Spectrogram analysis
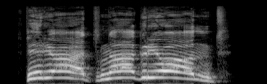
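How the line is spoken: Shouting. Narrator (Russian): Лео крикнул Гловарду

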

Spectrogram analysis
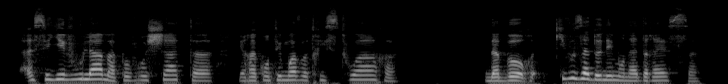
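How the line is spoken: Weak, despairing reply. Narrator (French): Morne, la désespérée, répondit faiblement

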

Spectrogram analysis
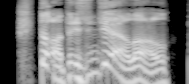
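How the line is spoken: Near-hysterical yell. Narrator (Russian): заорал чуть ли не в истерике

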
